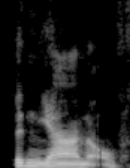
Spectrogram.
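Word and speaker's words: Fagnano: Joe Fignano, is that how you say his name? Fignano.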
